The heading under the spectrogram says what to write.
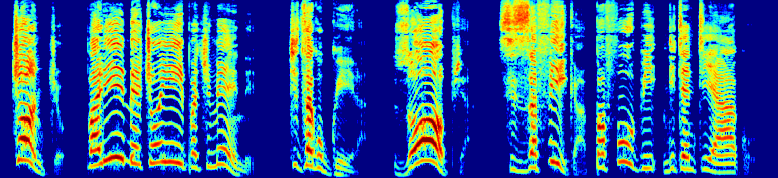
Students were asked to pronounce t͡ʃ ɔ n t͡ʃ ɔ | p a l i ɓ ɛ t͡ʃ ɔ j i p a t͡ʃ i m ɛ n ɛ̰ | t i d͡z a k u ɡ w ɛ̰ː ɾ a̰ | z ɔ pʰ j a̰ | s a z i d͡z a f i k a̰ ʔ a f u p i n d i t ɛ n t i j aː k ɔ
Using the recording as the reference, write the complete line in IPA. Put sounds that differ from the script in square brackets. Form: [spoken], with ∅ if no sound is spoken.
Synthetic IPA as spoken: t͡ʃ ɔ n t͡ʃ ɔ | p a l i ɓ ɛ t͡ʃ ɔ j i p a t͡ʃ i m ɛ n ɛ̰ | [t͡ʃ] i d͡z a k u ɡ w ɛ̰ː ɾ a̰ | z ɔ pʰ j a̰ | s [i] z i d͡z a f i k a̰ [p] a f u p i n d i t ɛ n t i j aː k ɔ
